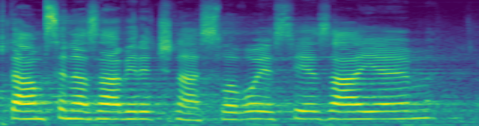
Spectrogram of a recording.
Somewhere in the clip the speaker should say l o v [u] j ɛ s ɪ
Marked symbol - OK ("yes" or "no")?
no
